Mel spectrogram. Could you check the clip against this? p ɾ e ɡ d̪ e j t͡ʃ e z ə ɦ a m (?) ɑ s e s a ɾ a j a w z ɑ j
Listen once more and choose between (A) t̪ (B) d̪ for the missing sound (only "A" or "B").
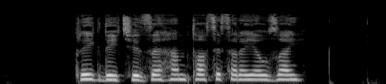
A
